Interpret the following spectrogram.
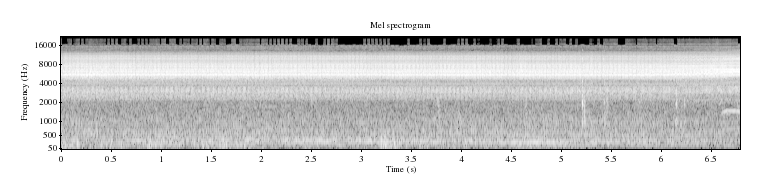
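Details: Steady, piercing buzz from a singing cicada fills the recording, with faint low rumbles and a few soft distant chirps underneath.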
